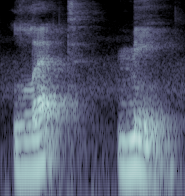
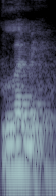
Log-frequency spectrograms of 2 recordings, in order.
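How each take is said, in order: First: It is said slowly and carefully. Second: It is said fast and run together.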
